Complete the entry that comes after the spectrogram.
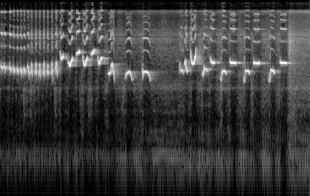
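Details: Greater green leafbird, a caged champion songbird from Palembang, opening with a fast buzzy trill, then varied looping whistles and spaced falling notes, over low hum.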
